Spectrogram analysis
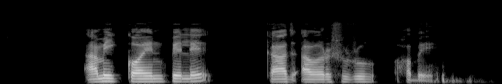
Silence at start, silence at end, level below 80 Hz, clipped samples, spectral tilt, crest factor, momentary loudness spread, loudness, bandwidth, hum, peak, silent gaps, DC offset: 0.85 s; 0.5 s; -60 dBFS; under 0.1%; -8 dB/octave; 18 dB; 16 LU; -19 LUFS; 7.2 kHz; none; -2 dBFS; 2.18-2.49 s, 3.81-3.93 s; under 0.1%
